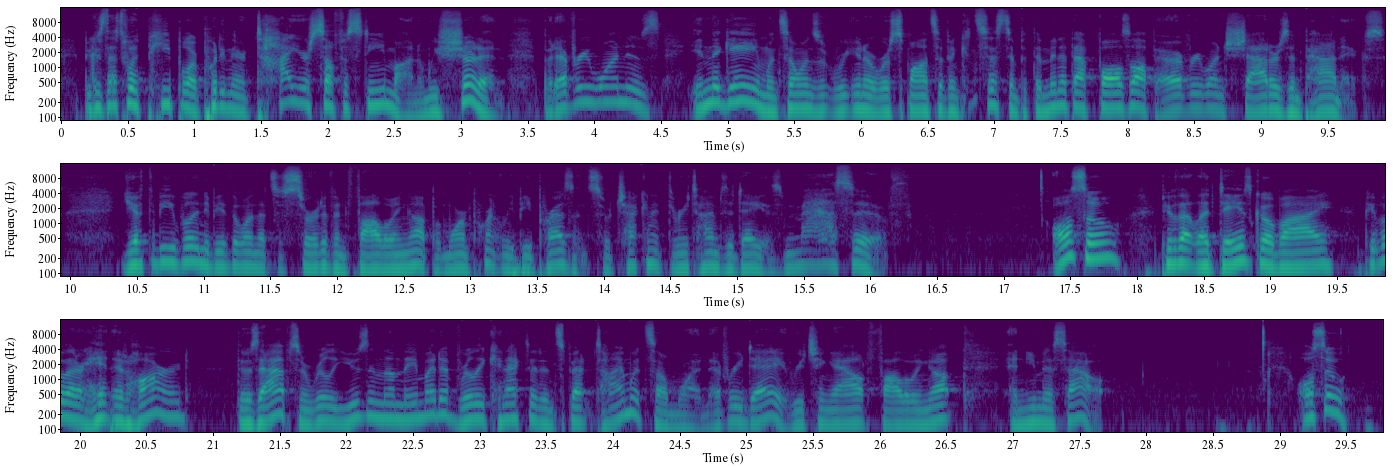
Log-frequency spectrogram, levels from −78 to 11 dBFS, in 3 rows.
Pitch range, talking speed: 130-165 Hz, 210 wpm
